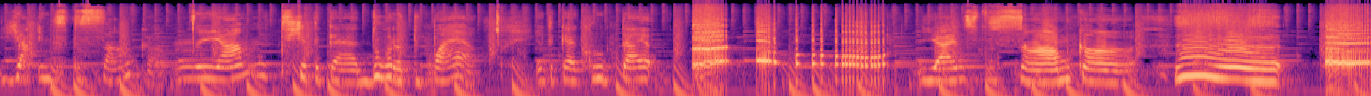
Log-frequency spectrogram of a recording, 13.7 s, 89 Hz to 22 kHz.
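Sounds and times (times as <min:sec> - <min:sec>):
speech: 0:00.1 - 0:07.2, 0:09.2 - 0:12.9
loud close-miked burps: 0:06.9 - 0:09.0, 0:13.2 - 0:13.7.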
